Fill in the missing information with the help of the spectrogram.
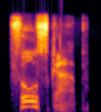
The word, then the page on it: foolscap: British English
